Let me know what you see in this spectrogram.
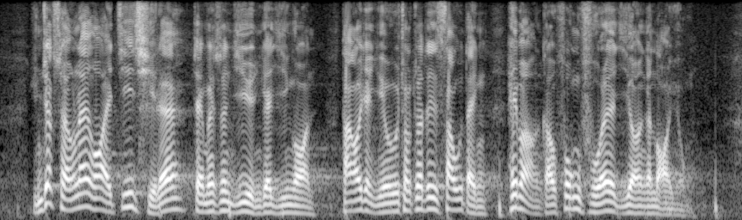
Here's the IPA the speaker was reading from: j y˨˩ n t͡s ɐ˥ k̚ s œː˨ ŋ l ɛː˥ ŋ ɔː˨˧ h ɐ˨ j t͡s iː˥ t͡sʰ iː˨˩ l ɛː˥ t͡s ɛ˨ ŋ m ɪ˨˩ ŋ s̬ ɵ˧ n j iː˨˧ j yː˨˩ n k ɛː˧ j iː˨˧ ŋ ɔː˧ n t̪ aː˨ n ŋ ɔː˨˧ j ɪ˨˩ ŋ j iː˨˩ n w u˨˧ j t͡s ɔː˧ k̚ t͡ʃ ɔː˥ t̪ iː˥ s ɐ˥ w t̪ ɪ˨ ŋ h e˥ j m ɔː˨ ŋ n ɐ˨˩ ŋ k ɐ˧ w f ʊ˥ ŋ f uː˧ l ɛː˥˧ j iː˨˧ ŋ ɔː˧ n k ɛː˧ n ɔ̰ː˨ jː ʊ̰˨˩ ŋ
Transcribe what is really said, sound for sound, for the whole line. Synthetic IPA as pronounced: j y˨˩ n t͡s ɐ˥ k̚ s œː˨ ŋ l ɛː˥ ŋ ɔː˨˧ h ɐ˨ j t͡s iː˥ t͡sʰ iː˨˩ l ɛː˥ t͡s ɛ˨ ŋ m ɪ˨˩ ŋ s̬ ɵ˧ n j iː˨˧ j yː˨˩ n k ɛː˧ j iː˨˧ ŋ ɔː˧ n t̪ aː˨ n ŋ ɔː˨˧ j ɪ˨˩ ŋ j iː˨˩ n w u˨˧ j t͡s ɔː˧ k̚ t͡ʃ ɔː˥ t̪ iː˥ s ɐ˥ w t̪ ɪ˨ ŋ h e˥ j m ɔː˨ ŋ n ɐ˨˩ ŋ k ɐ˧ w f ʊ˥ ŋ f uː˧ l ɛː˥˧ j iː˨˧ ŋ ɔː˧ n k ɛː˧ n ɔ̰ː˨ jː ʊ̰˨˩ ŋ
